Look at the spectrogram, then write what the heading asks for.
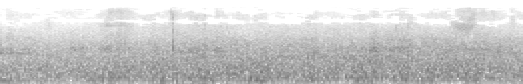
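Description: Gentle, small sea waves wash steadily onto a beach on a very calm sea, too small for surfing, a continuous soft roar of surf with light wind noise and no distinct individual breakers.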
